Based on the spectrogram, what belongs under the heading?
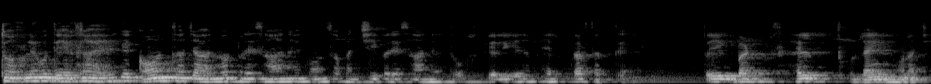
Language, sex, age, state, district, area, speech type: Hindi, male, 45-60, Uttar Pradesh, Lucknow, rural, spontaneous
